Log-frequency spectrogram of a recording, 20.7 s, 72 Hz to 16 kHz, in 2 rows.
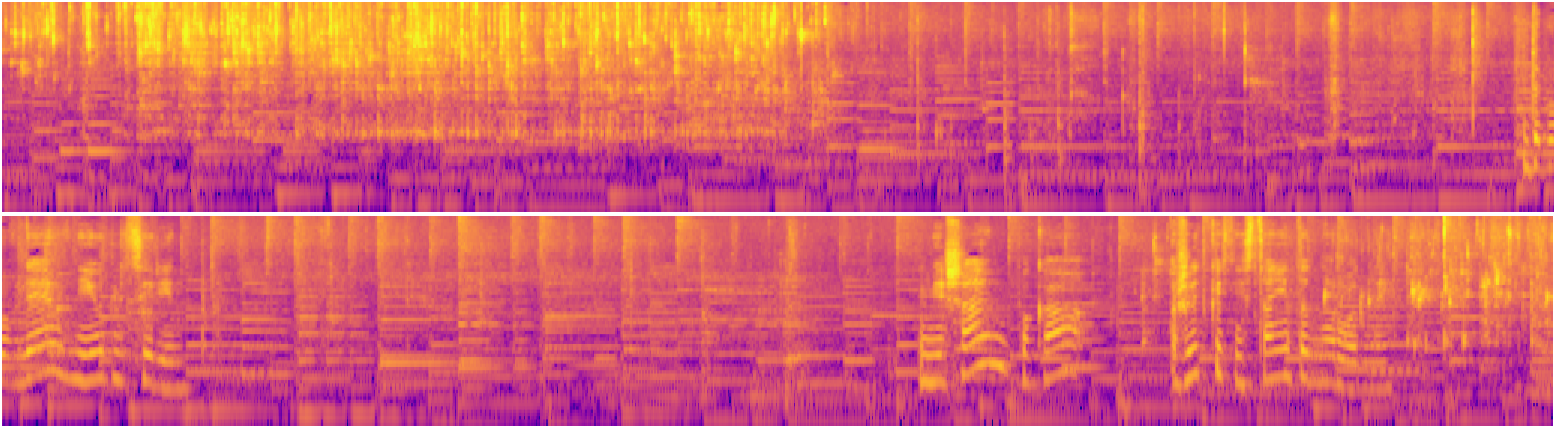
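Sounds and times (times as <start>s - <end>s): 
water pouring into a jar: 0.0s - 5.6s, 19.1s - 20.6s
soft music: 0.0s - 20.6s
speech: 10.2s - 11.8s, 16.6s - 19.8s.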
